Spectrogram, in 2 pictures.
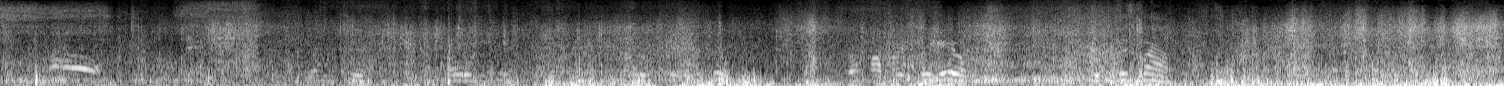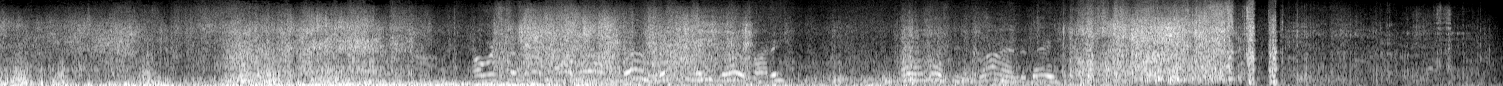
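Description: Wind rushing over an action-camera microphone during a downhill snowboard run, with the board sliding and scraping over packed snow. It eases off near the end as the rider slows.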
